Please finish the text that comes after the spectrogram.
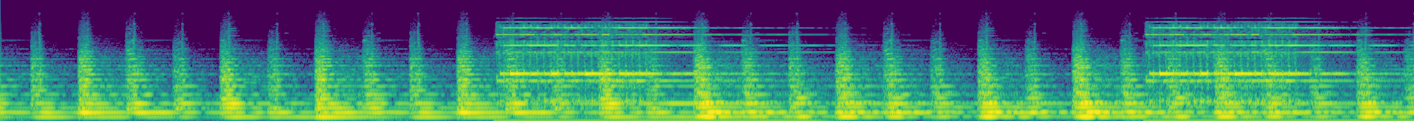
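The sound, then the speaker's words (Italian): A telephone bell rings in two loud, trilling bursts over a steady, rapid ticking rhythm, prominent, with no one speaking; the call comes from the police headquarters in Milan. “La mobile patavina continua a battere ogni strada percorribile quando dalla questura di Milano arriva una telefonata a cui segue un incontro.”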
